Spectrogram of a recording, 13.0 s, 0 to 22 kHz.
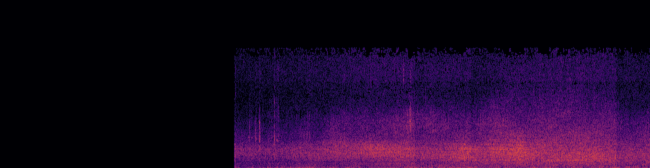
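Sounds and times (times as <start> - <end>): jet airliner roar on approach: 4.7 - 13.0.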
